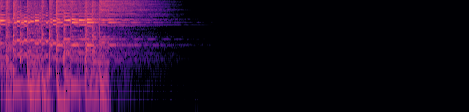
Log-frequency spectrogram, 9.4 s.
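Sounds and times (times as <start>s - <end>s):
Yamaha OR700 electronic baglama: 0.0s - 4.2s.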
